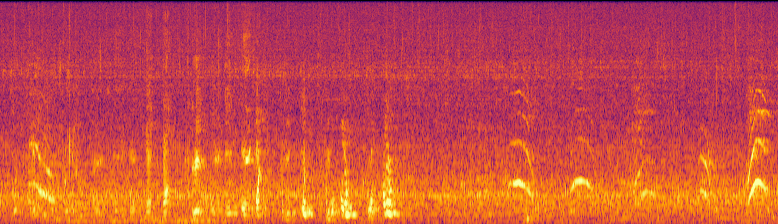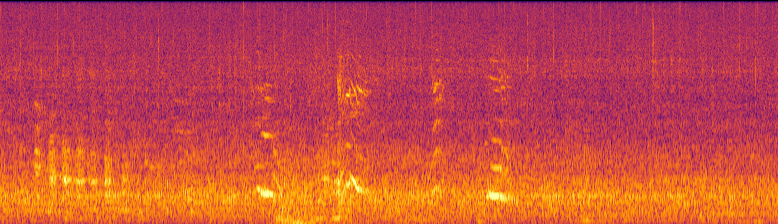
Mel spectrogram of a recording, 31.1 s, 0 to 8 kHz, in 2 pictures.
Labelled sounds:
0.6	0.9	humpback whale, 0.81 to 1.2 kHz
3.8	5.1	humpback whale, 0.78 to 1.1 kHz
10.1	10.7	humpback whale, 0.78 to 2.5 kHz
11.5	11.9	humpback whale, 0.88 to 1.8 kHz
12.8	13.1	humpback whale, 1.6 to 1.8 kHz
14.0	15.5	humpback whale, 0.78 to 2.3 kHz
20.7	21.1	humpback whale, 1.2 to 2.4 kHz
22.3	22.9	humpback whale, 1.6 to 2.8 kHz
25.3	25.8	humpback whale, 0.88 to 2.8 kHz

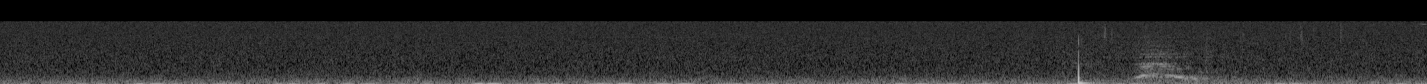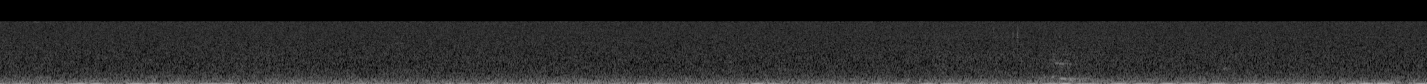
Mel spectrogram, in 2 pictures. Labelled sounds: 11.3	11.8	humpback whale, 0.80 to 1.1 kHz

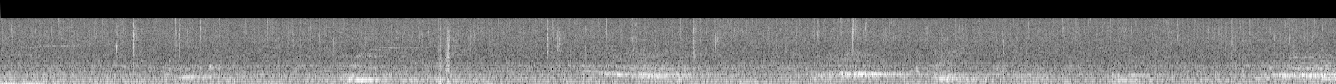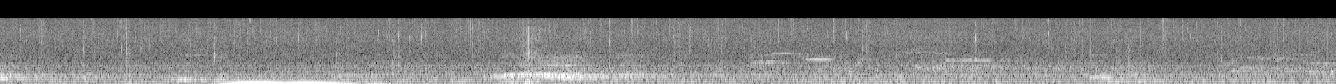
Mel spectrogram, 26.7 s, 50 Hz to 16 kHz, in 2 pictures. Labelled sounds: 3.8	4.0	humpback whale, 2.2 to 2.3 kHz
20.9	21.7	humpback whale, 0.84 to 1.7 kHz
22.8	23.3	humpback whale, 1.1 to 1.2 kHz
25.8	26.7	humpback whale, 0.88 to 1.4 kHz

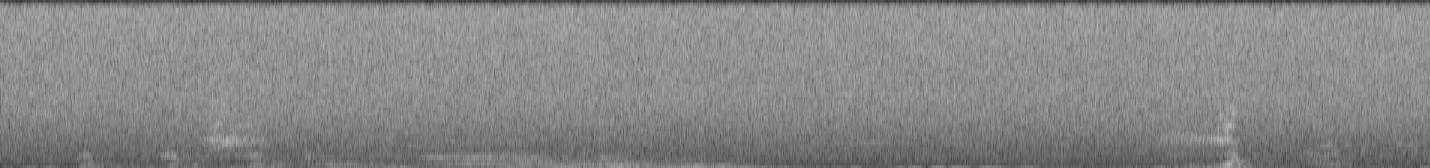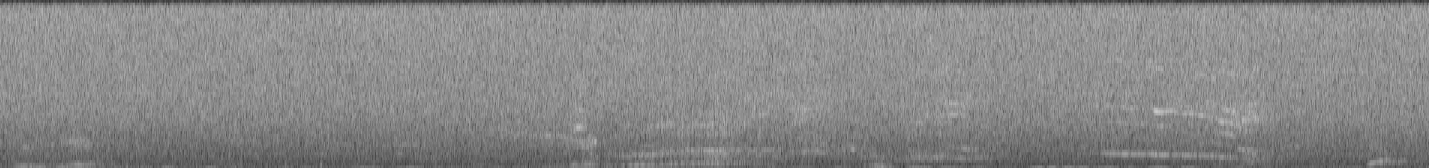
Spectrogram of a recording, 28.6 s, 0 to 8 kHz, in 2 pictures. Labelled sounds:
2.0	2.4	humpback whale, 0.93 to 1.6 kHz
11.6	12.3	humpback whale, 1.2 to 1.6 kHz
15.0	15.2	humpback whale, 0.99 to 1.5 kHz
19.8	20.3	humpback whale, 1.2 to 1.7 kHz
20.8	21.6	humpback whale, 0.80 to 0.99 kHz
22.2	22.4	humpback whale, 2.8 to 2.9 kHz
23.8	24.1	humpback whale, 0.90 to 1.1 kHz
25.8	26.8	humpback whale, 1.9 to 2.8 kHz

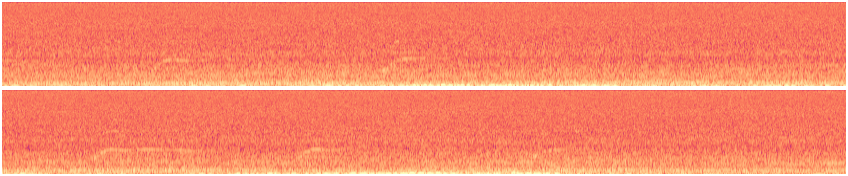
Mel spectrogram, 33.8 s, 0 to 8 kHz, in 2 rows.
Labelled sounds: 3.5	3.7	humpback whale, 0.86 to 0.99 kHz
7.9	8.2	humpback whale, 0.93 to 1.1 kHz
18.9	19.2	humpback whale, 0.80 to 0.93 kHz
22.9	23.4	humpback whale, 0.80 to 0.96 kHz
27.8	28.1	humpback whale, 0.80 to 0.93 kHz

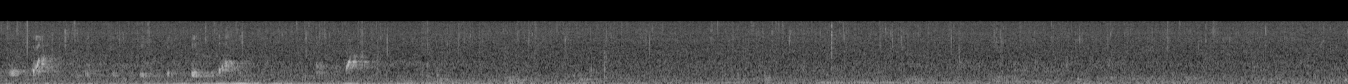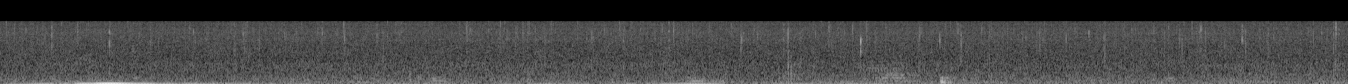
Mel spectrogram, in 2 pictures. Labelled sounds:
3.4	3.7	humpback whale, 0.78 to 1.5 kHz

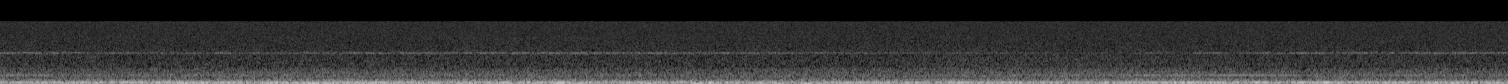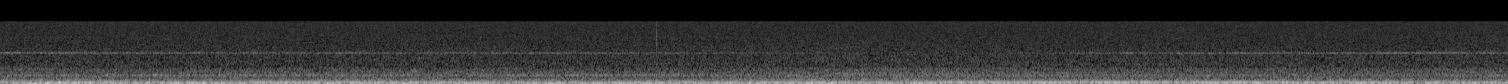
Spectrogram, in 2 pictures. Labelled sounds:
11.9	12.2	vessel noise, 1.6 to 1.8 kHz

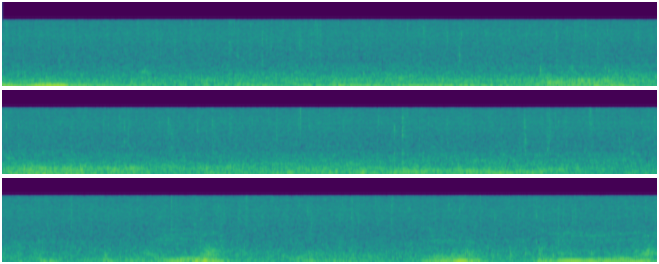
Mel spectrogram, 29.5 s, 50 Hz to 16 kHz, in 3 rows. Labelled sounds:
28.2	28.7	humpback whale, 1.2 to 1.4 kHz

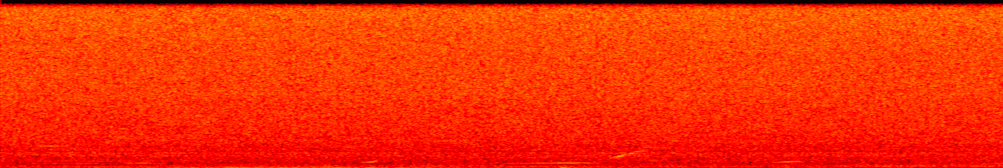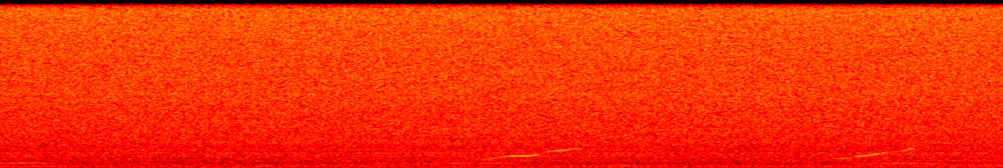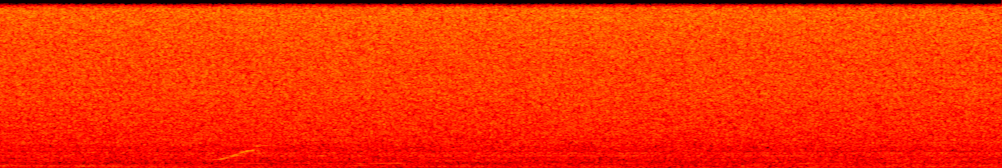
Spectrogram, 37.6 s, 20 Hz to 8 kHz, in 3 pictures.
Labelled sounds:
0.5	0.7	humpback whale, 1.0 to 1.1 kHz
19.4	19.8	humpback whale, 0.80 to 1.0 kHz

